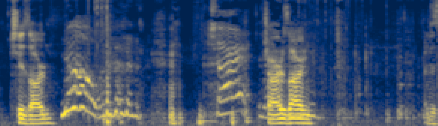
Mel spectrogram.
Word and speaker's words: Charizard: right there don't say it wrong chard no Charizard Charizard I just say toward you son Charizard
